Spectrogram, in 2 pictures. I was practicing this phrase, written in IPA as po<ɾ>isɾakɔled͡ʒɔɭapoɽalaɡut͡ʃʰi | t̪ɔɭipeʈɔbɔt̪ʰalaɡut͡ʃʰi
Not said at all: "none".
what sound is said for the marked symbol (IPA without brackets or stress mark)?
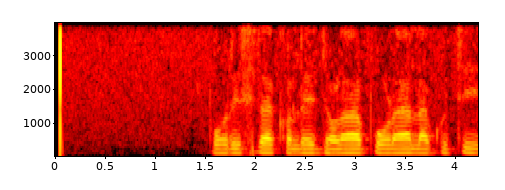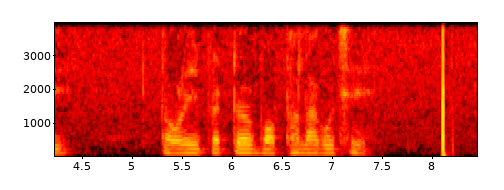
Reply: ɾ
